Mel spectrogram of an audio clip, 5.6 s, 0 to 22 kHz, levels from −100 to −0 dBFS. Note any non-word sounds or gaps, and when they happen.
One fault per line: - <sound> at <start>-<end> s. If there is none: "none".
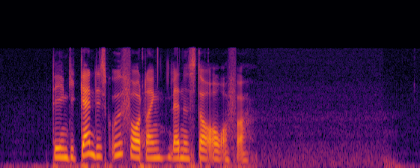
none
